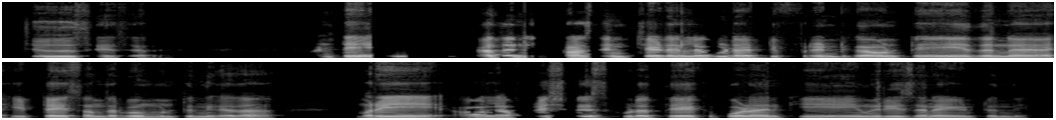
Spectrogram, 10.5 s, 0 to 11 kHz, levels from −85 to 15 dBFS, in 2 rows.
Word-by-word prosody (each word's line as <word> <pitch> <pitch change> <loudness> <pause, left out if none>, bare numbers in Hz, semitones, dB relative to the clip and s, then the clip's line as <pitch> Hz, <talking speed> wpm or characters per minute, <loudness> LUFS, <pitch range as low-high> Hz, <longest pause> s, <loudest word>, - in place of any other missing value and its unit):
చూసేసారు. 130 -4 -2 0.8
అంటే 175 +3 +1 0.6
కథని 190 +4 +4 0.2
ప్రెజెంట్ 185 +5 +2
చేయడంలో 185 0 +6
కూడా 190 +2 +4
డిఫరెంట్‌గా 175 +6 0
ఉంటే 175 +4 -4 0.2
ఏదైనా 175 0 +2 0.2
హిట్ 145 +4 -3
అయ్యే 175 0 +1
సందర్భం 150 -1 -2
ఉంటుంది 120 -1 -9
కదా! - - -2 0.6
మరి 175 +1 +5 0.4
అలా 140 0 -2
ఫ్రెష్నెస్ 175 +6 -5
కూడా 180 0 +1
తేకపోవడానికి 150 0 +1 0.2
ఏమి 130 +2 -4
రీజన్ 130 -2 -4
అయ్యూంటుంది? 120 -2 -11
155 Hz, 125 wpm, -21 LUFS, 135-180 Hz, 0.8 s, చేయడంలో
